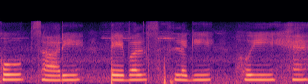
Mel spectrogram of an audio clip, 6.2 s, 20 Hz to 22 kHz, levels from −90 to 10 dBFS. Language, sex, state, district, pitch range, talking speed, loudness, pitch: Hindi, female, Madhya Pradesh, Katni, 225-235 Hz, 60 wpm, -14 LUFS, 230 Hz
